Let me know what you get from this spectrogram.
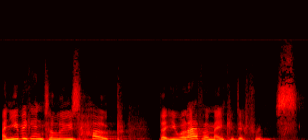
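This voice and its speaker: Female preacher raised in Egypt, high voice, earnest sermon delivery building to fervent peaks, big hall reverb. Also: big pitch swings, moderate pace, a little mellow. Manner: earnest, rising to fervent emphasis. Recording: long reverb of a large hall.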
